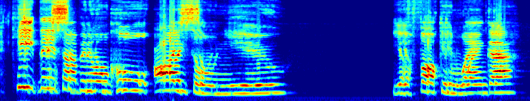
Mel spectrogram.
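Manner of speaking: loud, drawn-out mock British insult; exaggerated British scolding; mocking British accent. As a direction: put on a British accent and berate them loudly. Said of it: "you were mocking his accent".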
